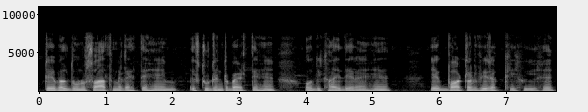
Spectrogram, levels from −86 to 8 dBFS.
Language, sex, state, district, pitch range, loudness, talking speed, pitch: Hindi, male, Uttar Pradesh, Varanasi, 90-100 Hz, -28 LUFS, 145 wpm, 95 Hz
